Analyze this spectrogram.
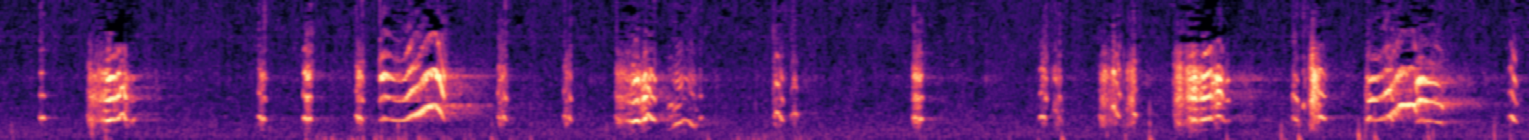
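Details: Cockatiel mating calls played to stimulate breeding: a busy mix of shrill rising screeches and short sharp chips scattered irregularly, with louder squawks near the start and end, over background hiss.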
